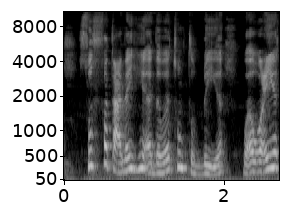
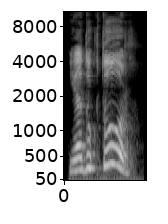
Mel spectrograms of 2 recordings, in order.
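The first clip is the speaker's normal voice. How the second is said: raised, commanding summons; thunderous call; 3 semitones higher, 4 dB louder than usual. A narrator's reading. Husband summoning the doctor from the door, thundering call. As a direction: call out to the far end of the house. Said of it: "وصحت بصوت كالرعد".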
